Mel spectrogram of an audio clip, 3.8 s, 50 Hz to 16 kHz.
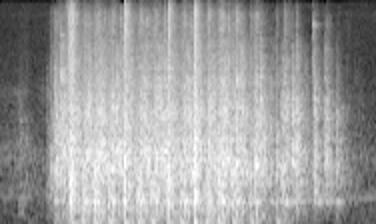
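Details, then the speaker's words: Gravely 64L tractor, single cylinder, not run in a long time, pull-started with the choke open a hair: uneven sputters that never catch; owner suspects it is flooding. "I haven't ran this tractor in so long, I don't remember any of the quirks it had. Kind of acting like it's flooded."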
